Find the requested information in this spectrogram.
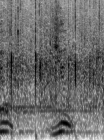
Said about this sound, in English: Those of you who are here for the first time, you are just the best. You are just the best. Please, let's clap for them.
